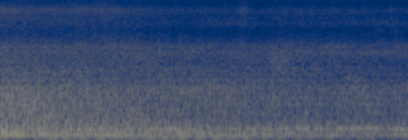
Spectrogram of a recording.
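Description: Coconut milk pouring from a carton into a basin of dry bait mix, over a steady low hum.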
